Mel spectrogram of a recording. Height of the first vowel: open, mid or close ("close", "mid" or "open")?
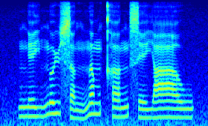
mid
